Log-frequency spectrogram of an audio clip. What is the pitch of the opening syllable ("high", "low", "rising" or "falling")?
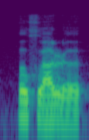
high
